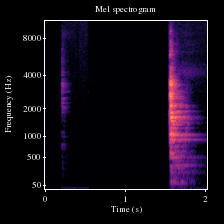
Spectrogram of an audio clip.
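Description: Steel offset smoker lid being lifted: a sudden metallic clank with a brief ringing about one and a half seconds in, after near silence.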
